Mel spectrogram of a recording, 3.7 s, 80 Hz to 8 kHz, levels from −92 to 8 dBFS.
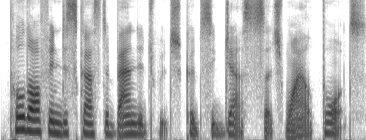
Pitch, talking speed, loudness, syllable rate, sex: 175 Hz, 215 wpm, -20 LUFS, 5.4 syllables/s, female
